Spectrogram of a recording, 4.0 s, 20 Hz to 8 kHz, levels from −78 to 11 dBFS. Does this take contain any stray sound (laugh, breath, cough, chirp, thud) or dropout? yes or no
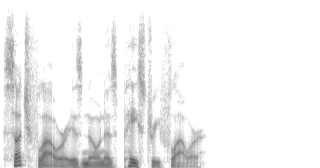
no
